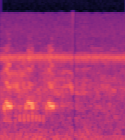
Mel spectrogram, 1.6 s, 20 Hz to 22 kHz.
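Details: Cranes at dawn on the Mississippi River flyway, 11 September 2021, jumping while flocks of birds fly over; three short, clipped, nasal calls in quick succession within half a second, followed by a steady background hum.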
